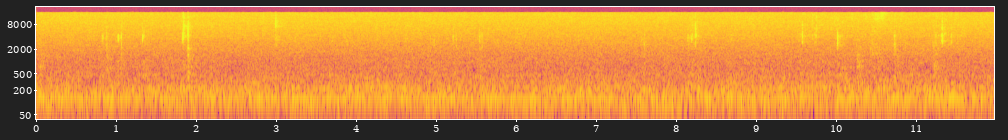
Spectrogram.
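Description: A thin tool taps and dabs in a tiny dish.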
